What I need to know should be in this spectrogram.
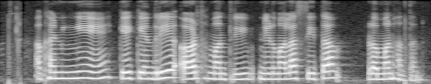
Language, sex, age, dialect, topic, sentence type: Magahi, female, 46-50, Western, banking, statement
